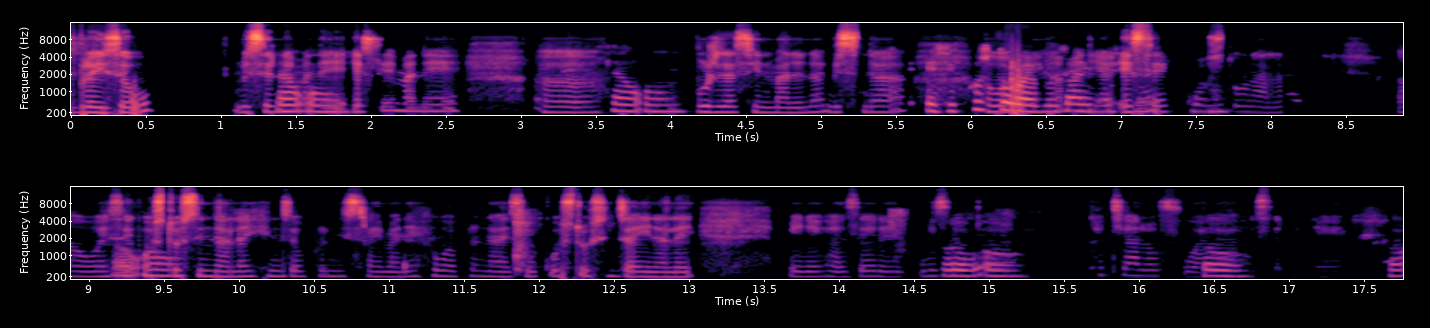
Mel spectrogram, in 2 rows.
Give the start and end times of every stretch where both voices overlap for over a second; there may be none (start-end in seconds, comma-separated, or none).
5.8-7.6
